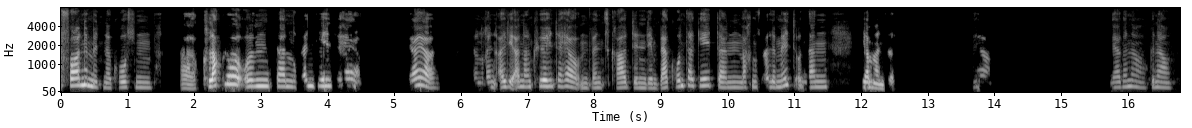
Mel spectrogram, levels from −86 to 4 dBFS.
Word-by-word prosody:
vorne 250 +2 +6
mit 210 -6 +1
'ner 170 -2 -7
großen, 185 0 -6 0.4
äh, 145 -2 -3
Glocke 280 +6 +7
und 225 +1 +3
dann 210 -1 0
rennen 225 +2 +1
die 230 -1 +3
hinterher. 230 +1 -2 0.9
Ja, 230 +4 +2
ja. 240 -5 +3 0.6
Dann 175 0 -19
rennen 185 +2 -9
all 195 - -1
die 200 - -1
anderen 200 0 -4
Kühe 220 -1 +4
hinterher 215 -4 -2
und 165 -1 -12
wenn's 170 0 -10
grad 180 +2 -4
den 170 -1 -8
den 160 -1 -7
Berg 175 +4 -2
runtergeht, 240 +2 -2
dann 180 0 -4
machen's 190 +1 -10
alle 190 +2 -5
mit 250 +6 -3
und - - -9
dann 195 +1 -4 0.5
jammern 170 -6 +2
sie. - - -9 1.2
Ja. 195 0 -14 1.8
Ja, 185 +1 -10
genau, 200 -3 -11
genau. 180 -2 -9
200 Hz, 140 wpm, -24 LUFS, 180-225 Hz, 1.8 s, Glocke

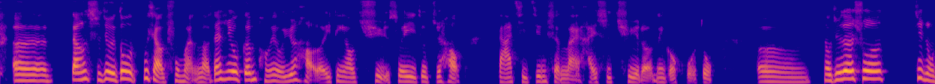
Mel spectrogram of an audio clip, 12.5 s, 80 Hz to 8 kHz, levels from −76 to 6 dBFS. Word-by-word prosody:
呃， 205 -2 +2 0.2
当 245 +3 +4
时 235 -1 -7
就 245 0 +6
都 265 0 +6
不 290 - -2
想 190 - +2
出 200 +5 -8
门 185 +1 -6
了， 160 - -4
但 230 +3 +2
是 255 - -3
又 260 -1 +6
跟 235 +1 +1
朋 195 -5 -7
友 185 -3 -2
约 200 +6 -1
好 215 -4 -5
了， 140 - -4
一 160 - -7
定 180 +2 -9
要 160 -2 -5
去， 190 +4 -8
所 185 - -5
以 175 -2 0
就 170 +3 -5
只 170 +3 -9
好 175 - -4 0.5
打 160 -2 -5
起 165 0 -11
精 180 +4 -7
神 140 -5 -7
来， - - -7
还 - - -10
是 155 0 -12
去 155 -1 -7
了 - - -5
那 155 - -8
个 - - -7
活 - - -14
动。 - - -7 0.6
呃， 165 -2 -6 0.2
我 210 -1 +1
觉 235 - +2
得 270 0 +12
说 270 -1 +5 0.4
这 300 -1 0
种 210 -5 -1
190 Hz, 230 characters per minute, -22 LUFS, 165-235 Hz, 0.6 s, 得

